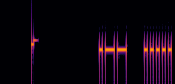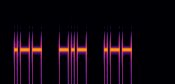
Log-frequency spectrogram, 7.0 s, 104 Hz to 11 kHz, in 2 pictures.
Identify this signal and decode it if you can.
Morse code, heard as a keyed tone, about 20 wpm, spaced as for 14 wpm, 700 Hz. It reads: W5WKW
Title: 245 Lesson 39g - Letter z - Call Signs 20wpm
